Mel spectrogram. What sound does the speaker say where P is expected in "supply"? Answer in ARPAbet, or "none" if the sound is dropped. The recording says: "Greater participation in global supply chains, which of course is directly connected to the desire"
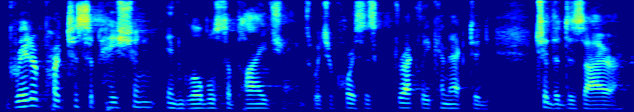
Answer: P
